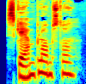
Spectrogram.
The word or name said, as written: skærmblomstret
